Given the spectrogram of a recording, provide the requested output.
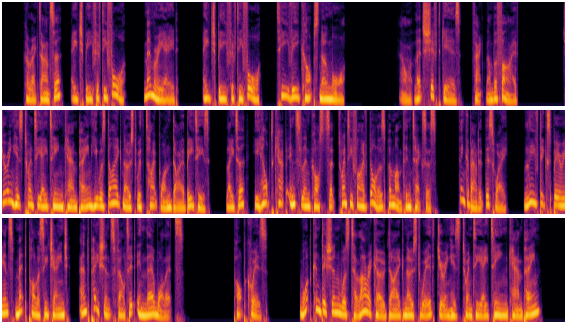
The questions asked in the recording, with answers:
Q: What condition was Tallarico diagnosed with during his 2018 campaign?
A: Correct answer, type 1 diabetes.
